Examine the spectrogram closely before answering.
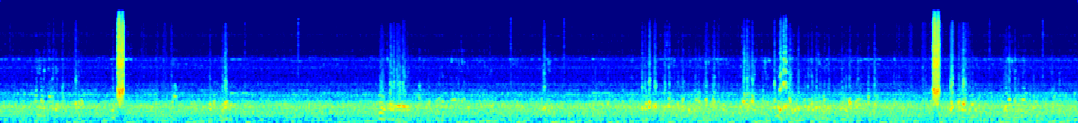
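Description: Tyres crunch and rattle over a gravel road.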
